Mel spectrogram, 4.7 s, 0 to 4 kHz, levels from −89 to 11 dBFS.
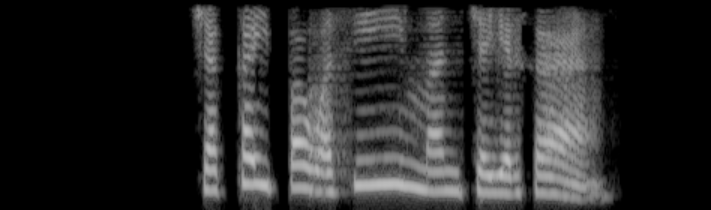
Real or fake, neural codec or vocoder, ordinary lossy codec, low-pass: real; none; AAC, 16 kbps; 3.6 kHz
